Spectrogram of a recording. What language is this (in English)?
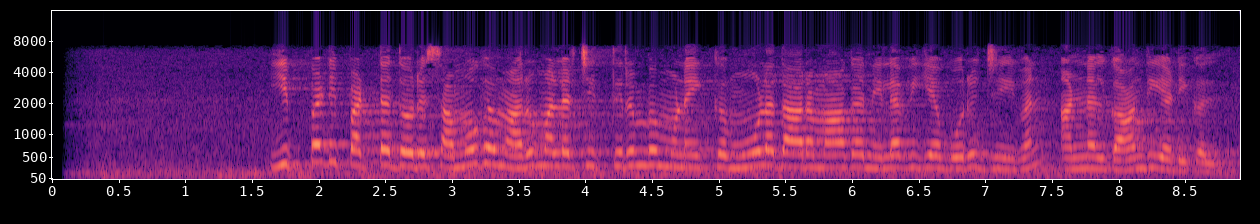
Tamil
